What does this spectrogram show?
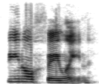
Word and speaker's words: phenolphthalein: hydroxide ions you have now this word here phenolphthalein and that's how you pronounce it phenol saline took me many years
